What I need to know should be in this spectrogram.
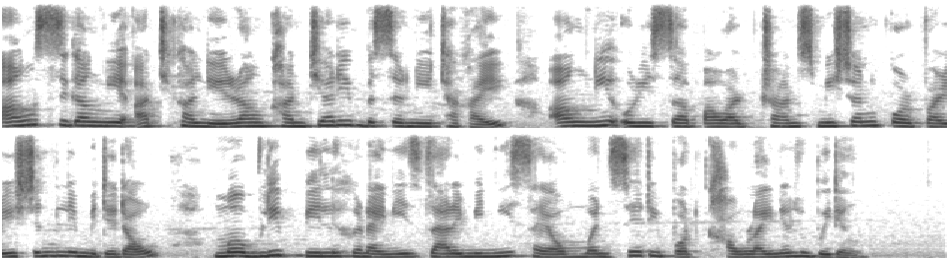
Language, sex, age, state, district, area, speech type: Bodo, female, 18-30, Assam, Baksa, rural, read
